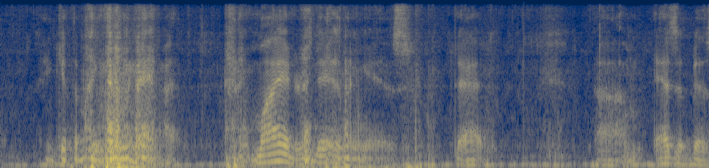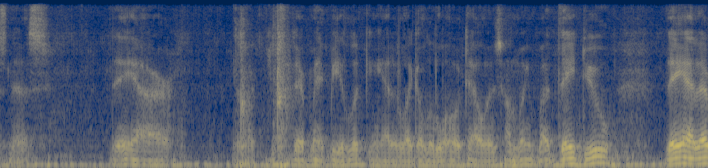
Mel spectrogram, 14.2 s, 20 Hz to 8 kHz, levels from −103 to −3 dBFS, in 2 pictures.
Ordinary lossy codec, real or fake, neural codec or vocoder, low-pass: AAC, 48 kbps; fake; codec, 16 kHz, 4.8 kbps, FACodec; 7.2 kHz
